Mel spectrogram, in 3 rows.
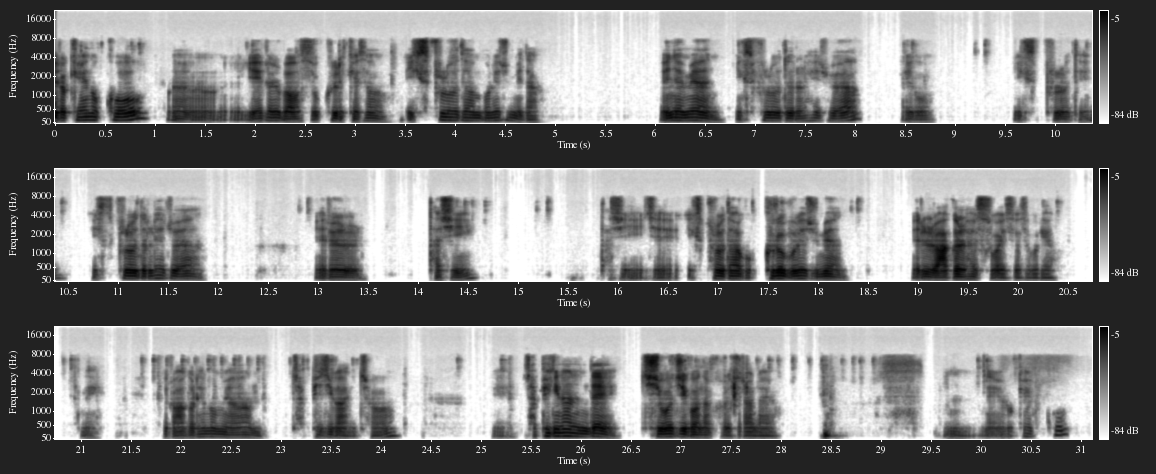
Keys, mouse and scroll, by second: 27.5 Delete.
